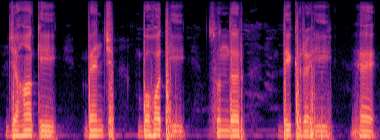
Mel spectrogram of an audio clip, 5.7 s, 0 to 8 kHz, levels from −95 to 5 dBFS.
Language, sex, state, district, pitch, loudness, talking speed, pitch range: Hindi, male, Madhya Pradesh, Bhopal, 105 Hz, -16 LUFS, 95 wpm, 105-110 Hz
